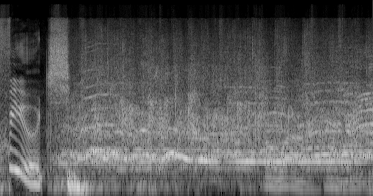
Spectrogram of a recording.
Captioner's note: applause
